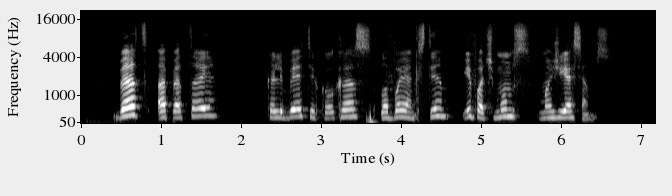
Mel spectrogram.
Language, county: Lithuanian, Kaunas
